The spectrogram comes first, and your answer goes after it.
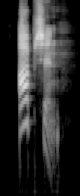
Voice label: "option", English voice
